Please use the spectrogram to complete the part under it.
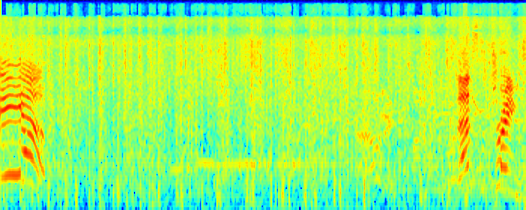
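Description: Horse hooves galloping in Red Dead Redemption, a steady rapid clip-clop rhythm running throughout under game dialogue and a rider's short shout, with whinny-like tones near the start and end.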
